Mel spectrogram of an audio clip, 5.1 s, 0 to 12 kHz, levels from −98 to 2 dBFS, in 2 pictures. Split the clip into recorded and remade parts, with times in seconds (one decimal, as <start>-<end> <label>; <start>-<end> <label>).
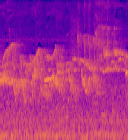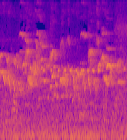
0.0-4.2 recorded; 4.2-5.1 remade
